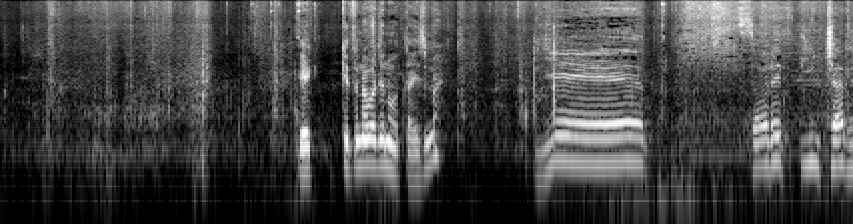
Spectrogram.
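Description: Fabric rustles as a car seat is moved.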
